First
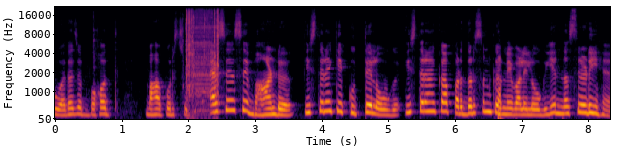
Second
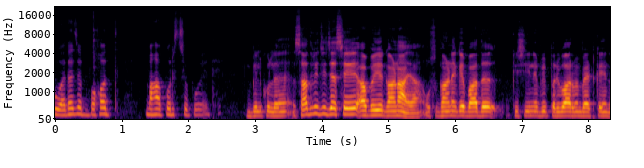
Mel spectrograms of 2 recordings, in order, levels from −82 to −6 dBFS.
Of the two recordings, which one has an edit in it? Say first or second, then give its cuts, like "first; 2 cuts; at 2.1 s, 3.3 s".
first; 1 cut; at 2.3 s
